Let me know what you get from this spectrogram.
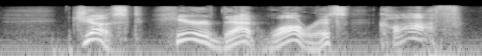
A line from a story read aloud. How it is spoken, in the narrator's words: cried the man in fright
